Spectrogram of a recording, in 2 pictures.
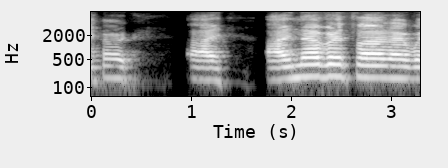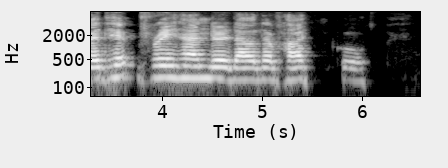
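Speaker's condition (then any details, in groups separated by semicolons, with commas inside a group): Cerebral palsy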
